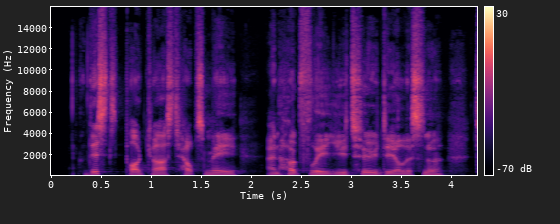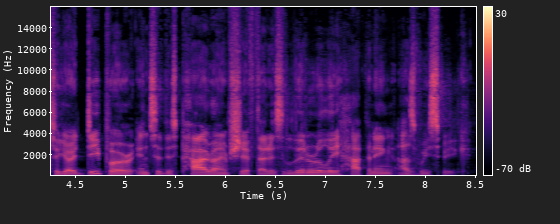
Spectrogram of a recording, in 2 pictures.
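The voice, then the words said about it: Australian accent. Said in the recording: “my accent is actually Australian”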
